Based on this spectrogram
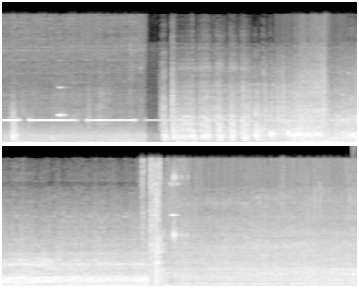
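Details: Bucket truck diesel sitting in a storage yard, batteries charged, started after waiting for the glow plugs to warm: a few seconds of pulsing cranking, then it catches and settles into a steady diesel run; starts and runs fine.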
